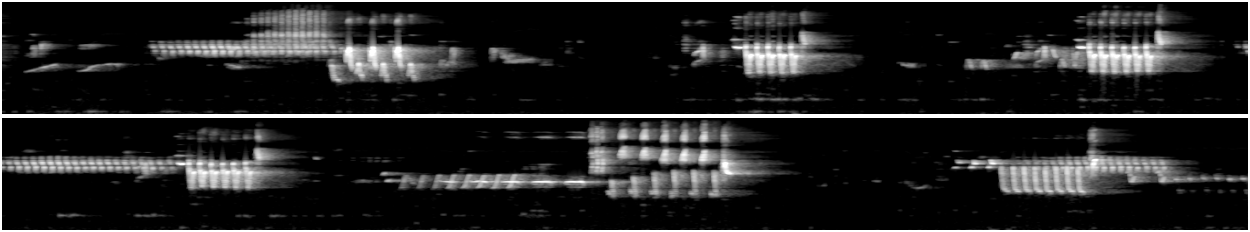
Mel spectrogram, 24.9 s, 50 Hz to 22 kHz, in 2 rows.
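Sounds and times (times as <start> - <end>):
songbirds trilling: 0.3 - 5.4, 16.2 - 19.9.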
